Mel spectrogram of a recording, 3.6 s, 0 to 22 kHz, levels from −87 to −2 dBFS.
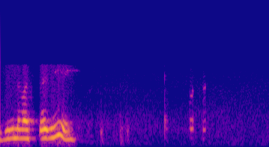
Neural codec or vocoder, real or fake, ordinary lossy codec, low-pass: none; real; none; 3.6 kHz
